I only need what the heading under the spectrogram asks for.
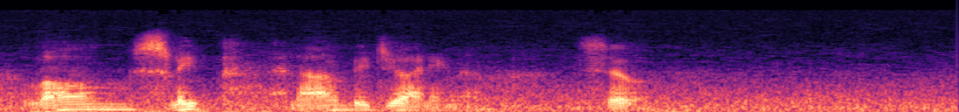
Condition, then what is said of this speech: No condition.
